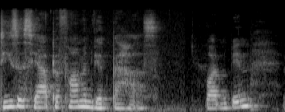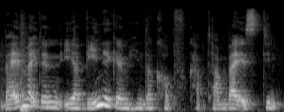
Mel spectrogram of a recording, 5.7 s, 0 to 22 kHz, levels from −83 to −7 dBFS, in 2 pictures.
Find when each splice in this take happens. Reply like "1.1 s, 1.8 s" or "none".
2.1 s, 3.2 s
